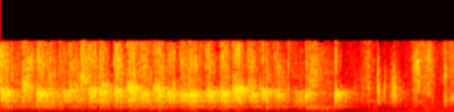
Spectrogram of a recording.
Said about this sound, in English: Please give everyone a round of applause and thank you all for coming.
